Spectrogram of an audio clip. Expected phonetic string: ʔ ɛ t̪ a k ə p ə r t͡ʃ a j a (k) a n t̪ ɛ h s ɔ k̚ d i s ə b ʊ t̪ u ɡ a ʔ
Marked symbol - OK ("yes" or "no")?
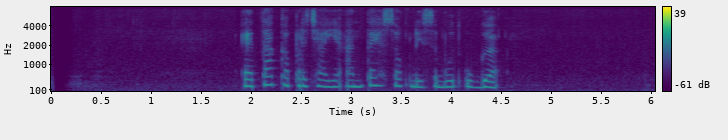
no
